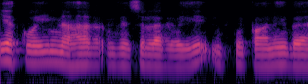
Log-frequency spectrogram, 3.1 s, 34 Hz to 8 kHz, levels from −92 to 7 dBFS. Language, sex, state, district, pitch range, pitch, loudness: Hindi, male, Uttar Pradesh, Deoria, 115-130 Hz, 125 Hz, -45 LUFS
